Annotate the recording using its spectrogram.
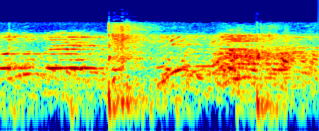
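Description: A volleyball in play during a rally, with a sharp hit shortly before a second in and duller thumps, over spectators' voices that grow louder after the hit.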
